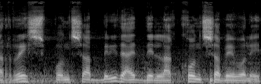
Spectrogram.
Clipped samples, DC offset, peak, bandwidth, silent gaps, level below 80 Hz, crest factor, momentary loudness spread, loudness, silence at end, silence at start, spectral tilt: under 0.1%; under 0.1%; -4 dBFS; over 20 kHz; none; -46 dBFS; 16 dB; 6 LU; -20 LUFS; 0 s; 0 s; -3 dB/octave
